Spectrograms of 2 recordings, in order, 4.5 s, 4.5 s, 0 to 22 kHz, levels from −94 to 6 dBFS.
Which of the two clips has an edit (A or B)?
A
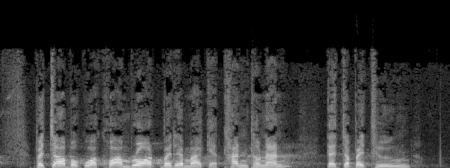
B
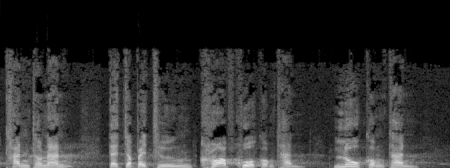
B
